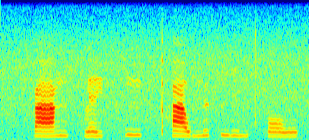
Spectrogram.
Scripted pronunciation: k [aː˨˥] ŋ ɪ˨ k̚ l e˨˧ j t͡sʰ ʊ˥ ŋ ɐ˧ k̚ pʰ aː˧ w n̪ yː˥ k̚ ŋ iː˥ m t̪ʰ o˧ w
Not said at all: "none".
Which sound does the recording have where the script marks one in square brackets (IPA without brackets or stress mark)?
aː˨˥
